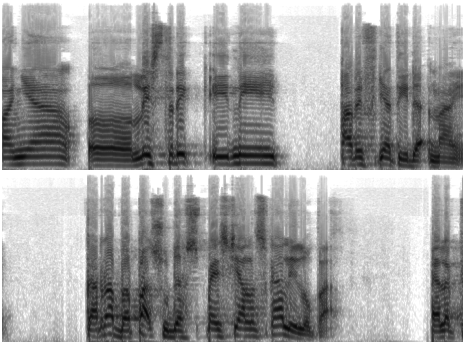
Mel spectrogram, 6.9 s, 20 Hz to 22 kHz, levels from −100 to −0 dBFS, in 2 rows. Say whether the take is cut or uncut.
uncut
